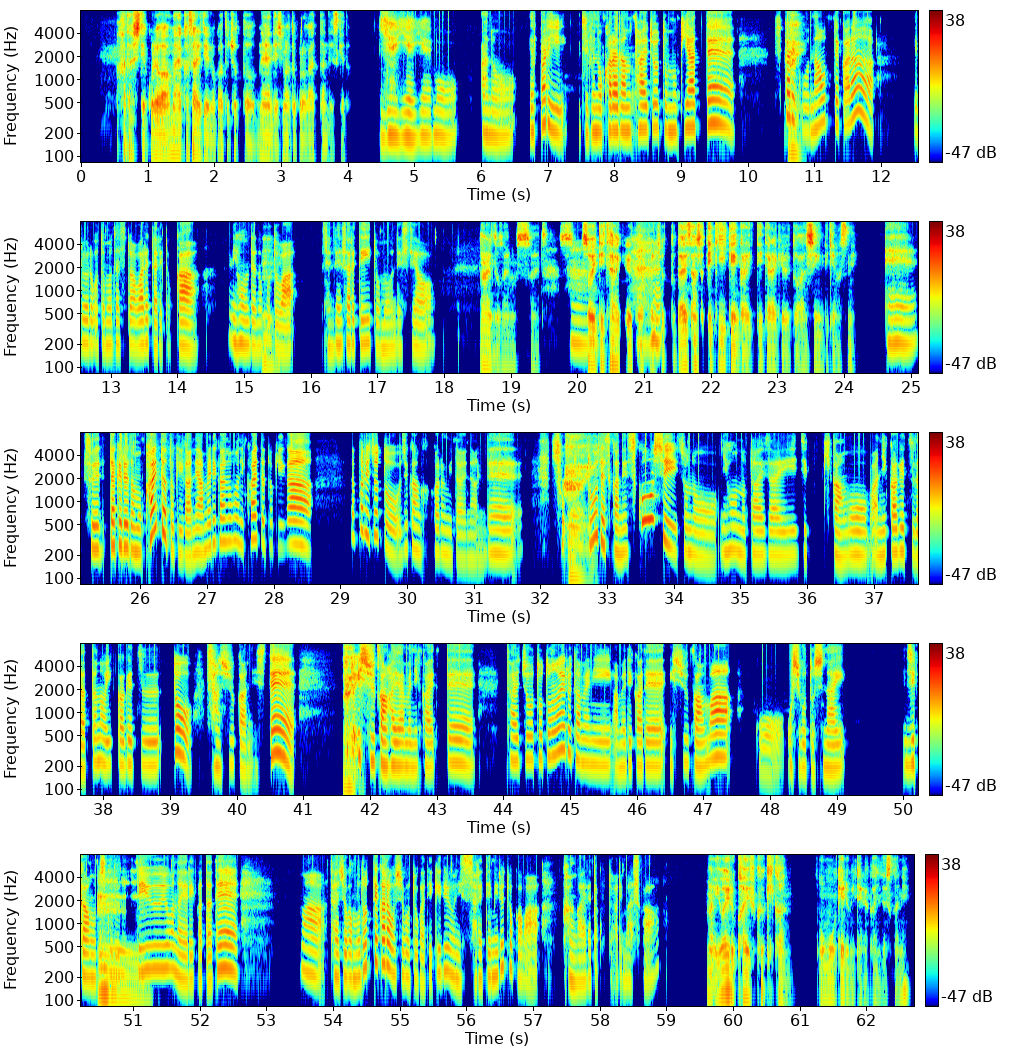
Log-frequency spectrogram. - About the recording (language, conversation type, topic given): Japanese, advice, 引っ越してから日常のリズムが崩れて落ち着かないのですが、どうすれば整えられますか？
- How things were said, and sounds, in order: distorted speech; chuckle; tapping; static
